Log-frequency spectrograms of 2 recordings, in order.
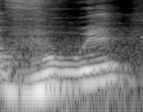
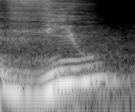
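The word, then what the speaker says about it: Vue: aí é o viu Apesar do nome erro e não não fala voe a pronúncia é viu ok também a outra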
